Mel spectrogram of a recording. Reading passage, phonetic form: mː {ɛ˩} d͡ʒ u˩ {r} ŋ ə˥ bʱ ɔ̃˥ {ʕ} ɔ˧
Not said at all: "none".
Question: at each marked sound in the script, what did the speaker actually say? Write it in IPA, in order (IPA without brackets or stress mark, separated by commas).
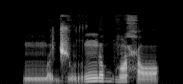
ə˩, r, ħ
